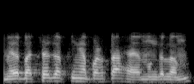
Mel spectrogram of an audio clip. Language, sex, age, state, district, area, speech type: Hindi, male, 45-60, Bihar, Begusarai, rural, conversation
